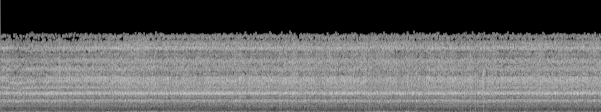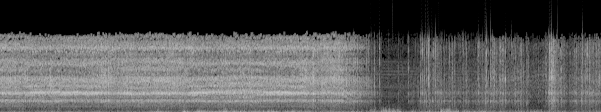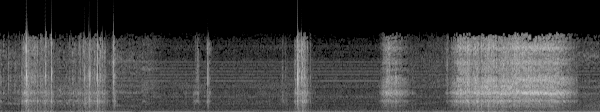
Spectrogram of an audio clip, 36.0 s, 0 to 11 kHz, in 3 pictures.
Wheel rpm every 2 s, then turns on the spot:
160, 160, 160, 160, 160, 160, 160, 160, 160, 90, 20, 20, 20, 10, 0, 10, 50, 120.
20-26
